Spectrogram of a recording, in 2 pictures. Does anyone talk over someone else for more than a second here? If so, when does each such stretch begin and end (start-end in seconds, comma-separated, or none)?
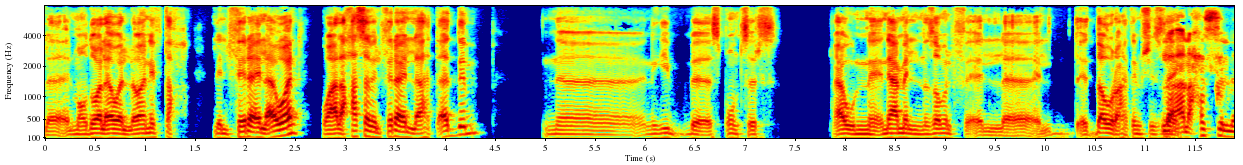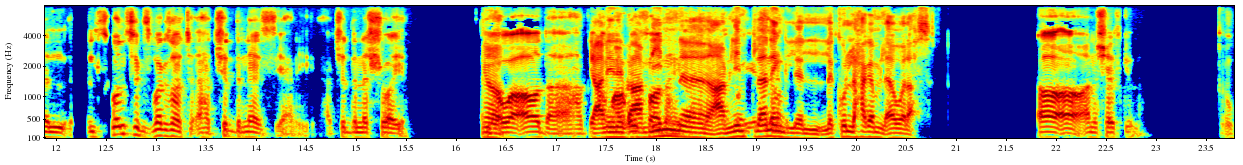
17.3-19.3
